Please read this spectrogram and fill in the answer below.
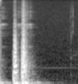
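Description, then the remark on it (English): Quick knocks on a solid surface, a pair of short raps in rapid succession that fade into a low background hum, with no one speaking. “It's one followed by two short knocks, or two short followed by one knock.”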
